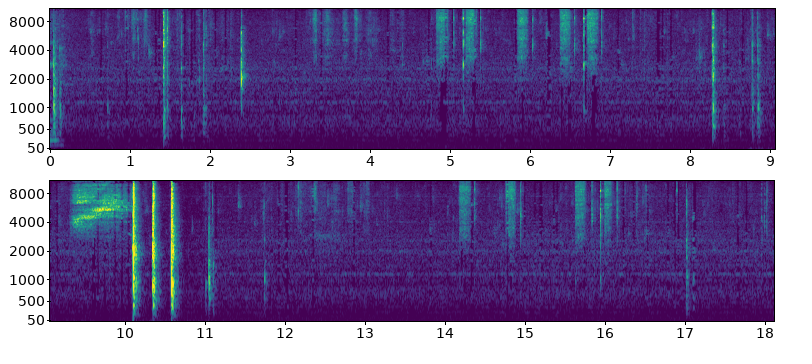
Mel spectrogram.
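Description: Light scattered taps and clicks of craft supplies and tools being handled while paste is dabbed onto a box, with a short hiss about nine and a half seconds in, followed by a quick cluster of sharp clicks.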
